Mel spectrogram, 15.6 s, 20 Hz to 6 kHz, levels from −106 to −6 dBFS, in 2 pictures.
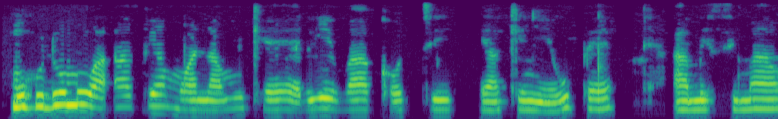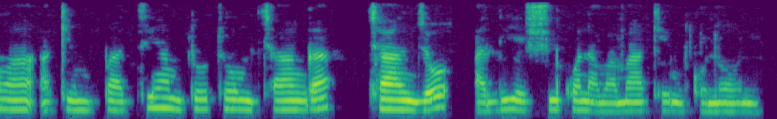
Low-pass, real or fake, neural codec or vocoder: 5.4 kHz; real; none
